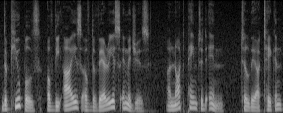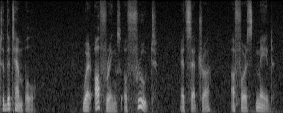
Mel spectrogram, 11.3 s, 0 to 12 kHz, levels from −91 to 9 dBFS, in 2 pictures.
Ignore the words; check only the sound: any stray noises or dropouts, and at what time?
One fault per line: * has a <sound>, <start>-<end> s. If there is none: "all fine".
all fine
